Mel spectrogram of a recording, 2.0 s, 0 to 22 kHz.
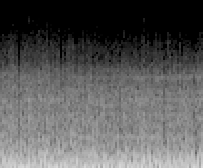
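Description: Husqvarna Norden 901 ridden at road speed: wind rushing over the microphone with the bike's parallel-twin engine running underneath, a steady low roar.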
